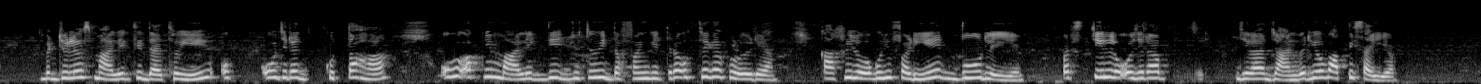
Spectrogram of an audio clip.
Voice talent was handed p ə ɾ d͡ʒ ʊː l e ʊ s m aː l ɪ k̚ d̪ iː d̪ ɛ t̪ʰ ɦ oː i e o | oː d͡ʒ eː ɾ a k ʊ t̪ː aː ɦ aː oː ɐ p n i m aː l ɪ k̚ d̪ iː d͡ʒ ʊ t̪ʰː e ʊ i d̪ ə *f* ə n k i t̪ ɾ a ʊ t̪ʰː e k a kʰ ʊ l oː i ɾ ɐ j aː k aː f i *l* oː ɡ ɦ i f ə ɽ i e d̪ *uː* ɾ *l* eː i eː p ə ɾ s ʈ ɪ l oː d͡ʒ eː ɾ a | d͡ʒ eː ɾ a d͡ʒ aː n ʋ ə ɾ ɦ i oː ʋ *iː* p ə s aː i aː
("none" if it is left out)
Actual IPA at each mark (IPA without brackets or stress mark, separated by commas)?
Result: f, l, uː, l, aː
